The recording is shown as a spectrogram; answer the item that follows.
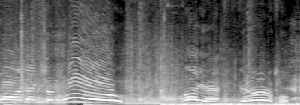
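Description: Men riding in a four-wheel-drive cab hollering wordless, drawn-out 'whoa' calls that swoop up and down in pitch, several in a row. A low rumble joins about halfway through.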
